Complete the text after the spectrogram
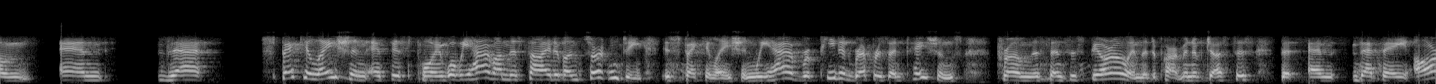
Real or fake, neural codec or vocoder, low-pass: real; none; 7.2 kHz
